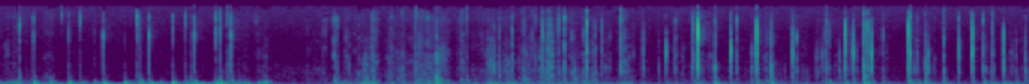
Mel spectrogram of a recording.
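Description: Long acrylic nails scratch and tap a patterned beeswax-coated cotton wrap twisted around a small round object like a candy. The result is a dense run of quick, dry taps and scratchy crinkles with a soft, thumpy low end and bright clicky edges, pausing briefly near the two-second mark before continuing.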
